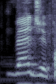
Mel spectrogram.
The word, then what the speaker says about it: Vegepygmy: Vegge pygmy? How do you spell that? – V-E-G-E P-Y-G-M-Y. This is how they pronounce it on D&D Beyond. Hang on. – Vegapygmy.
